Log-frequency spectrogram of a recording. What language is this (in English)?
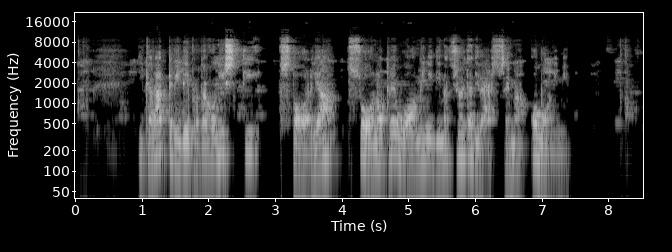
Italian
